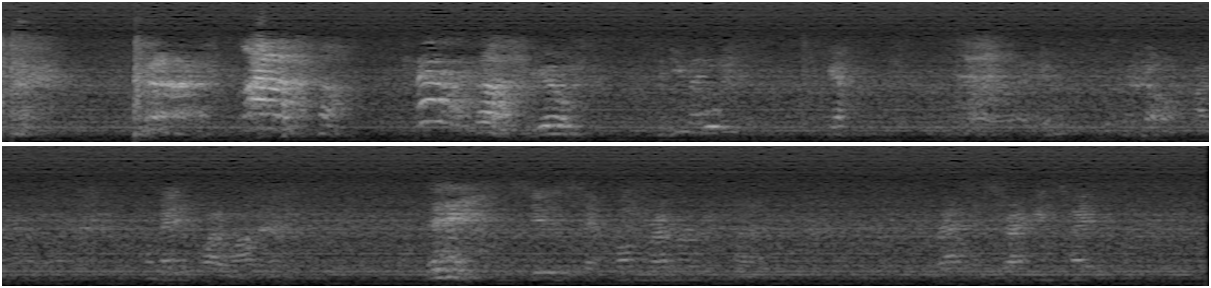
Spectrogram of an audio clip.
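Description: Men talk nearby in a large echoing hall.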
